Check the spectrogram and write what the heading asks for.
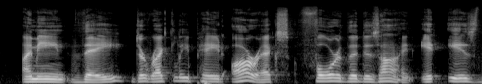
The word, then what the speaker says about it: Arex: now for those unaware it is pronounced RX like the letters RX not a Rex I say this because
